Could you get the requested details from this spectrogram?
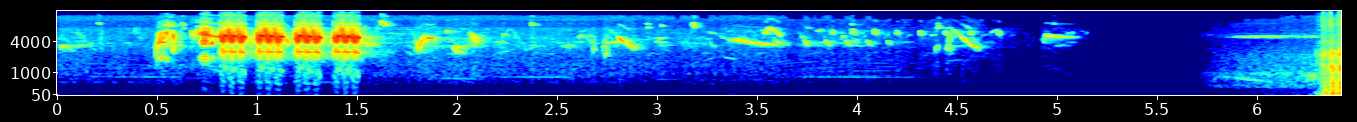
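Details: Argentine Sedge Wren song: a fast series of buzzy, stacked chattering notes, then scattered thin high chips and brief slurs, ending in a sudden loud low thump.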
